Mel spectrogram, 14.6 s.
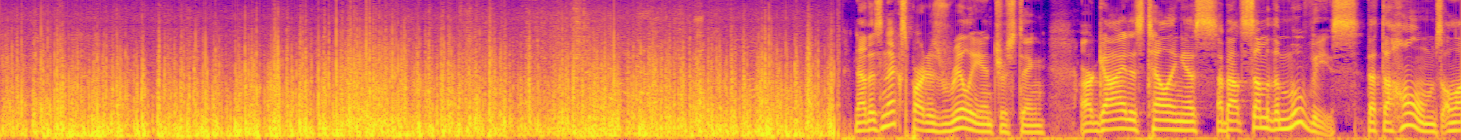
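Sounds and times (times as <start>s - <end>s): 
boat speeding across open water: 0.0s - 8.4s
wind: 0.0s - 13.3s
speech: 8.6s - 14.6s.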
